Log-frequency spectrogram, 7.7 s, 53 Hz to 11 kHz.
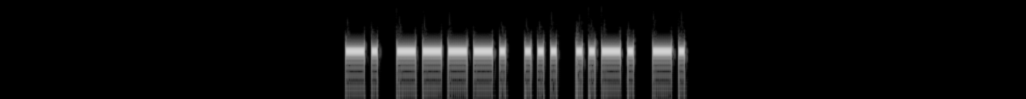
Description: Morse code, heard as a keyed tone, about 25 wpm, 700 Hz. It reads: N9SFN
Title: USA Call Signs - 5 Characters - Repeated 3x - 25wpm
